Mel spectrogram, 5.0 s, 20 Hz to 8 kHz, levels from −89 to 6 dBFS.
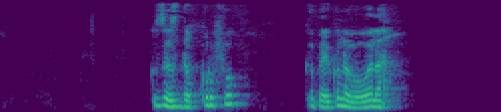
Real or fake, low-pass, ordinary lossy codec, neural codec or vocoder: real; 7.2 kHz; AAC, 48 kbps; none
